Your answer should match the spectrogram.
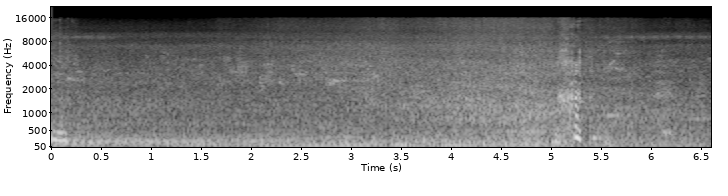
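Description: Steady low rumble of road traffic that swells slightly and then eases, with a short sound falling steeply in pitch about five seconds in.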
